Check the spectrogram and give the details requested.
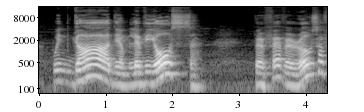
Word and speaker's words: Wingardium: It's Wingardium Leviosa. Make the gar nice and long.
